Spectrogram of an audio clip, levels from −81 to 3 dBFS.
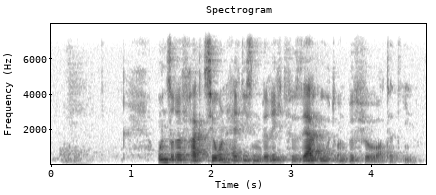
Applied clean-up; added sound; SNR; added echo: none; none; none; none.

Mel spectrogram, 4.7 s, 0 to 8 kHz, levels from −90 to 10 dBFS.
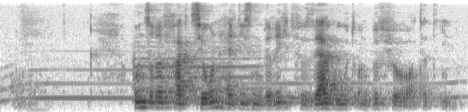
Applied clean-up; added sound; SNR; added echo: none; Trumpet + Siren / Dog; 14 dB; none.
